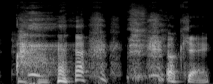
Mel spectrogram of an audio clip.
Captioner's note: laughter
